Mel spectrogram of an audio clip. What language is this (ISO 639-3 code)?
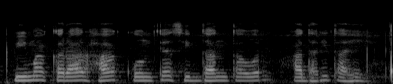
mar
